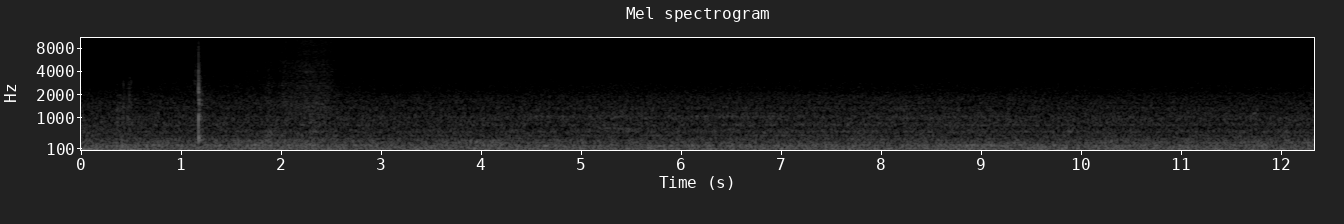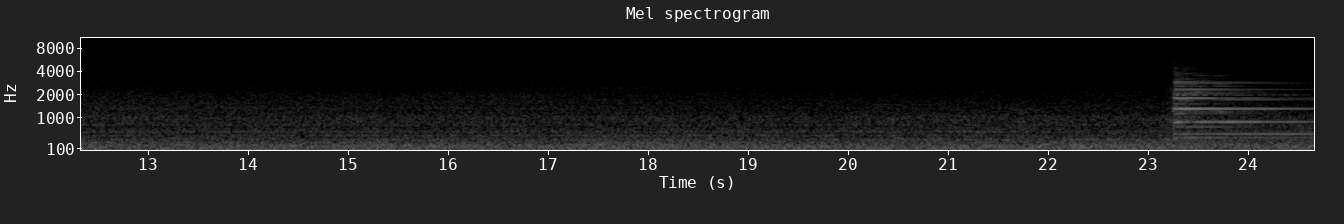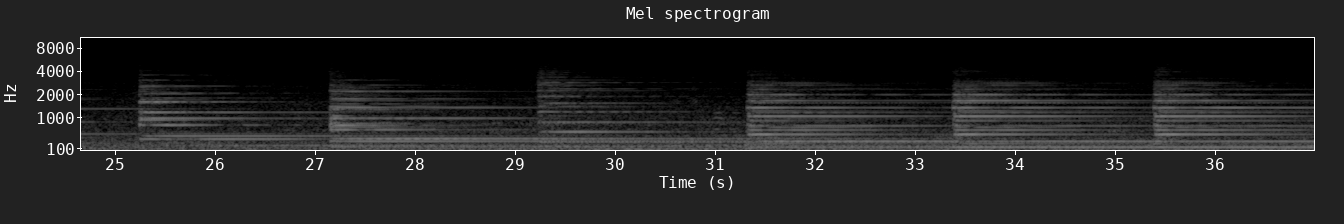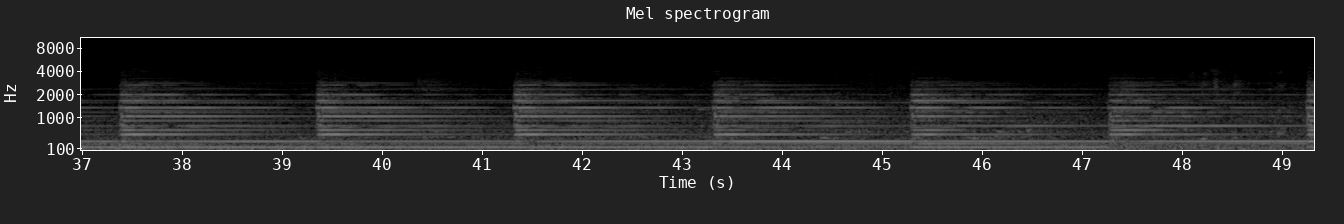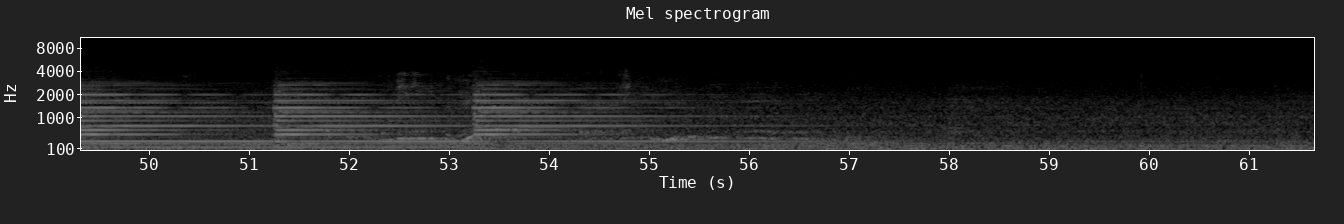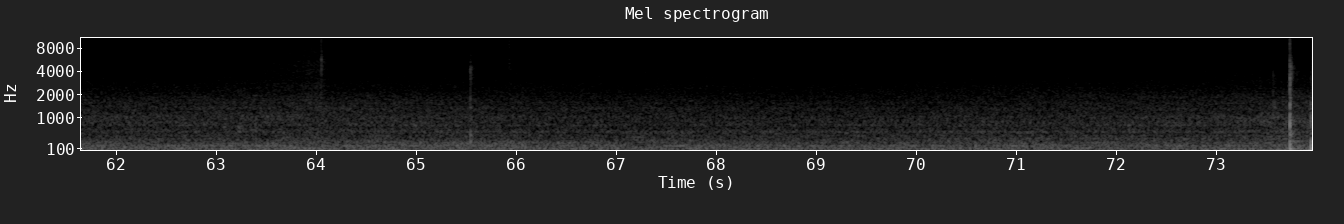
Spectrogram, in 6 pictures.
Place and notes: Sedanstraße, Regensburg, Deutschland - Mitternacht in Regensburg
Mitternachtsgeläut der St. Cäcilia Kirche im Ostenviertel in Regensburg.
Oberpfalz, Bayern, Deutschland, 28 December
